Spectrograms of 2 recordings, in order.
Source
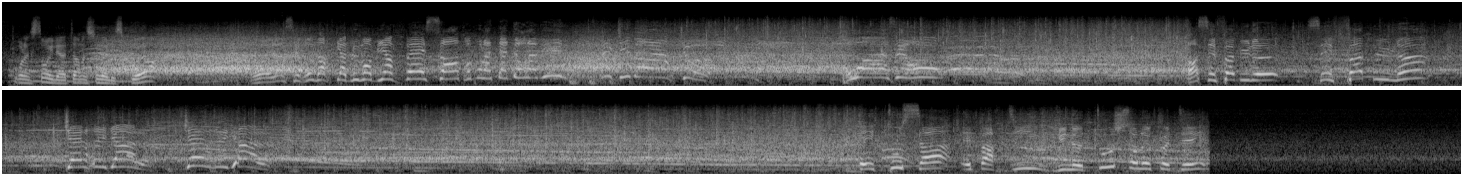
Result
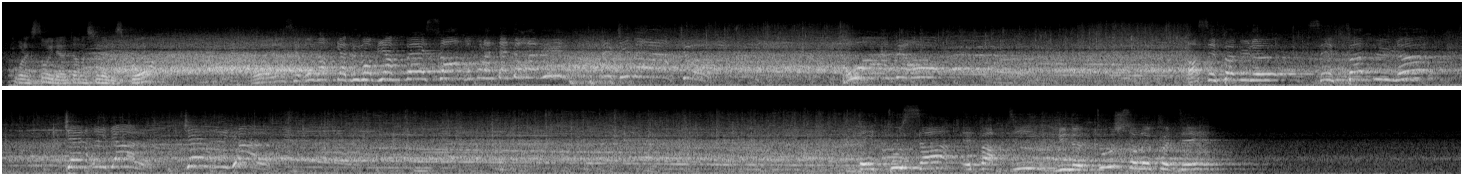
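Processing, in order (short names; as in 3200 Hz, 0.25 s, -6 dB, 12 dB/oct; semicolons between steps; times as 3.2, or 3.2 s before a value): tilt -4.5 dB/oct; notch 2100 Hz, Q 9.7; 8.49–10.76 air absorption 94 m; reverb RT60 1.4 s, pre-delay 18 ms, DRR 5 dB; gain -1 dB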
